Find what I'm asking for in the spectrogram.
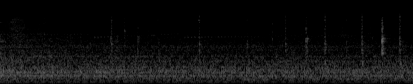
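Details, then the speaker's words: Old, worn hard drive opened up: a light, dry ticking rattle several times a second over a faint hum from slack in the head assembly; not fixable, though the drive still works. "there's definitely something rattling here oh that's just the heads yep that's just the heads"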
